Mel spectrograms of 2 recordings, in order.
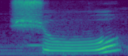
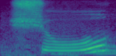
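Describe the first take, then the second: Both takes have the same delivery.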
